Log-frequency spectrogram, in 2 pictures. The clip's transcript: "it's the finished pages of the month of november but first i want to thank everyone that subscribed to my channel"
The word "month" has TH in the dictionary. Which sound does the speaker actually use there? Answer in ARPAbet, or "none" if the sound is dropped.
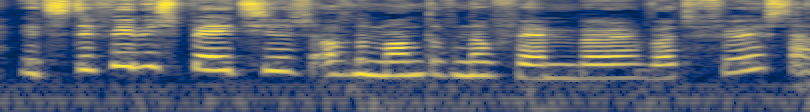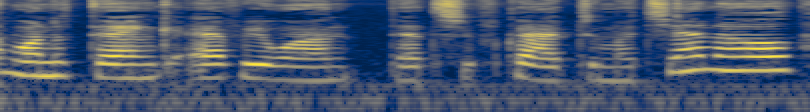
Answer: T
